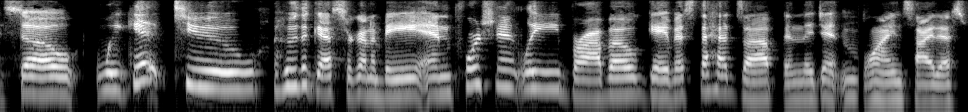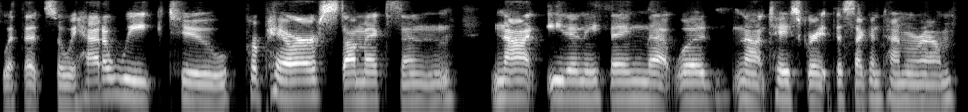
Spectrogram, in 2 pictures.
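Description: A woman's voice: low-pitched, normal speed, few pauses. A woman hosting a podcast, chatting casually and gossipily as she recaps reality television. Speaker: podcast host.

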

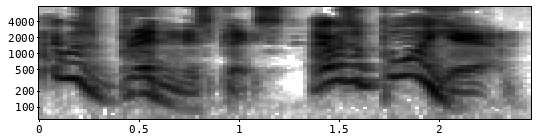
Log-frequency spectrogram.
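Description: A man's voice: high-pitched, huge pitch swings, moderate pace, bright, forceful tone, voice pushed up, heavily acted. A man voicing an emotional old man in a storybook reading, with pleading, fervent, exclamatory delivery. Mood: amazed, moved.

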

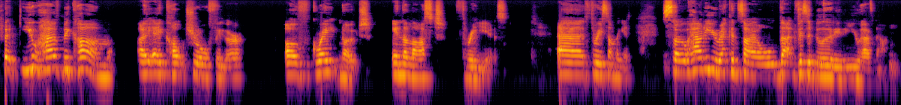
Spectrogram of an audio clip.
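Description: A woman interviewing a guest, telling stories in an animated, chatty way with laughter. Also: mid-range voice, normal speed, rough recording. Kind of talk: conversational interview.

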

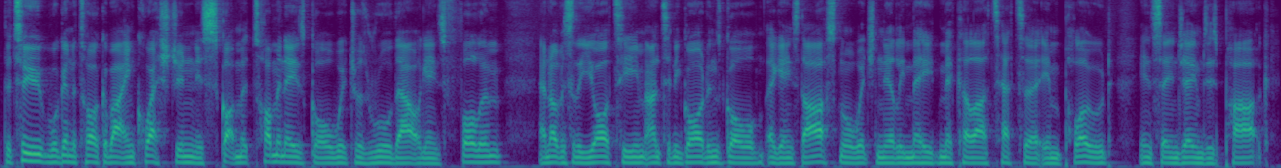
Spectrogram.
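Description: A man's voice: fairly low pitch, level tone, moderate pace, a little mellow. A man hosting a football podcast, presenting and discussing the sport with a co-host.

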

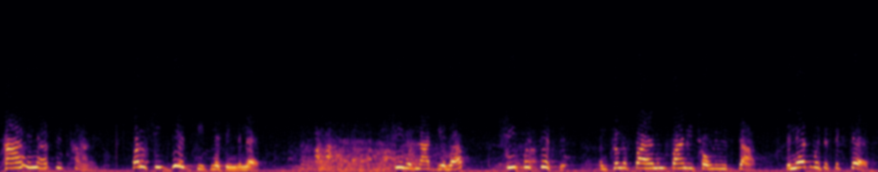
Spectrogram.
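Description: A tinny, hissing old radio broadcast carries a meek little husband. His voice is high and very animated as he prattles through his story like a henpecked comic of 1940s radio. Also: measured pace, pauses often, a crowd in the background, heavily acted. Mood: earnest. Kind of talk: 1940s radio comedy acting.

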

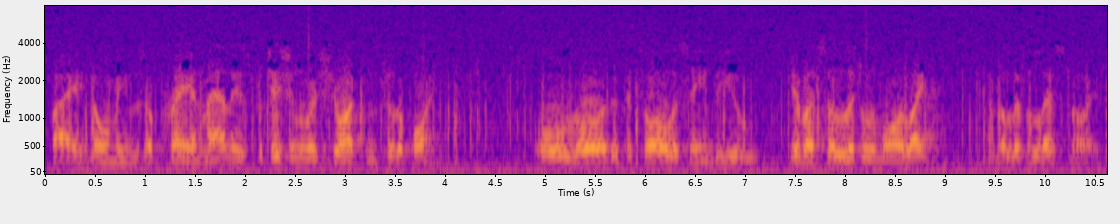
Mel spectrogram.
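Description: An actor playing a weary, kindly middle-aged American president in measured, solemn, folksy style in an old-time radio drama. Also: male voice, lowish voice, lively intonation. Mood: reflective, storytelling. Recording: noisy old radio recording.

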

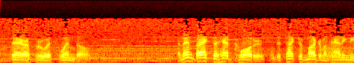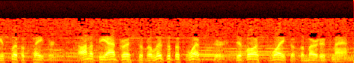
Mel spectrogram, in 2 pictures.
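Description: A man's voice: mid-range voice, lightly acted. A man playing a hardboiled, world-weary police detective and narrator in a 1950s radio crime drama, wry and brooding with clipped storytelling. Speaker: narrator and lead actor. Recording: muffled vintage radio recording with music.

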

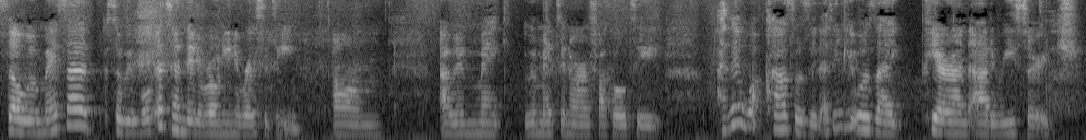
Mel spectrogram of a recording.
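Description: A woman's voice: on the low side, moderate pace, slight background noise, poor audio. A woman, co-hosting a podcast in casual chat and telling stories playfully. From Jamaica. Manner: animated storyteller, playful. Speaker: podcast co-host.

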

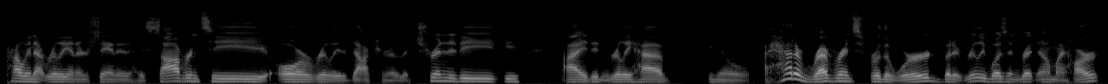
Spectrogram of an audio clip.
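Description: A man's voice: mid-range voice, clean tone, no room sound, clean studio sound. A man from California, a podcast guest, telling his faith story in a casual, rambling way with many "likes" and restarts. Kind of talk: casual personal testimony.

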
